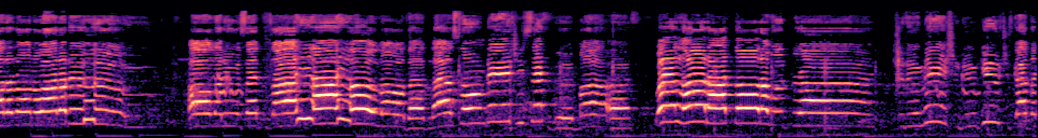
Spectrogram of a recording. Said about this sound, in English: Is there anything that shouts America more than a kid wearing oversized cowboy boots yodeling in a Walmart?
